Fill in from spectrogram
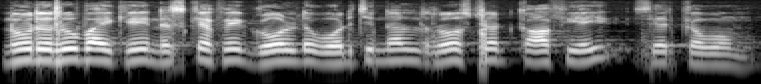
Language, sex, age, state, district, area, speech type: Tamil, male, 30-45, Tamil Nadu, Viluppuram, urban, read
